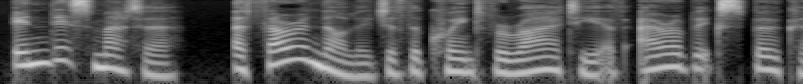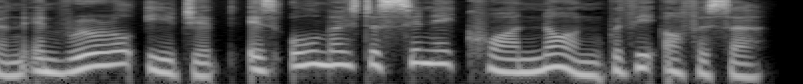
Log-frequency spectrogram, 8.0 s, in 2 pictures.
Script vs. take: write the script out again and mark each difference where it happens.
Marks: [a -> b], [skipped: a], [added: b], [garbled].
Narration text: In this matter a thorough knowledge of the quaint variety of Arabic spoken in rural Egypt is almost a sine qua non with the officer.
In this matter a thorough knowledge of the quaint variety of Arabic spoken in rural Egypt is almost a sine qua non with the officer.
